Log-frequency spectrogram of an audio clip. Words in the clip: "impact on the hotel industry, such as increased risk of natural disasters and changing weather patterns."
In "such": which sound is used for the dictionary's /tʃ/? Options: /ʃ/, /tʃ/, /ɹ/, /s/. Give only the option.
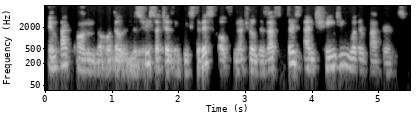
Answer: /tʃ/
